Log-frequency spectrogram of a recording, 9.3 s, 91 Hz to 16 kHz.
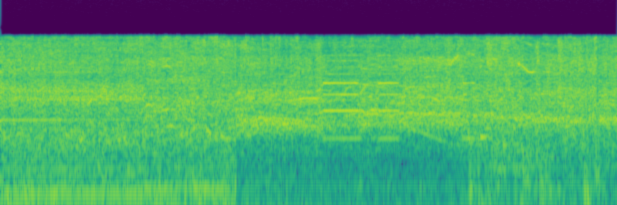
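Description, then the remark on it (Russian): An archival recording of a crowd of thousands applauding and cheering in a steady, dense wash of sound as the 1951 Felix Dzerzhinsky monument is taken down on Dzerzhinsky Square, Warsaw, Poland, on 17 November 1989. A low engine rumble drops away partway through, with faint mechanical whines rising briefly. “Как можно услышать на архивной записи, снос установленного в 1951 году памятника проходит под аплодисменты собравшихся.”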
